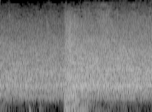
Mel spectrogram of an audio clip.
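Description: A body slams heavily onto a wrestling mat.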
